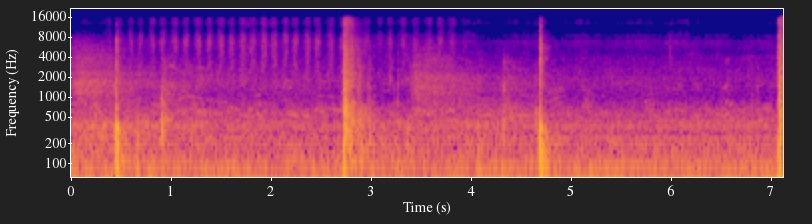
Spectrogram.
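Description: A Psycho Circus 2-inch, 500-gram firework cake firing aerial shells. There are sharp bangs about every two seconds, four loud ones and one smaller, with a quick run of faint ticks after the first.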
